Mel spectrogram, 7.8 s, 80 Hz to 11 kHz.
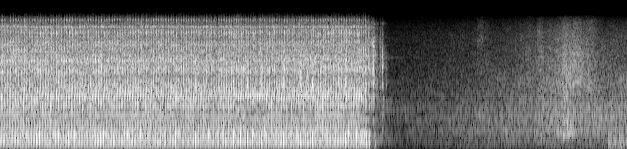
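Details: Echo SRM225 trimmer that sat long with fuel in it, with low compression and a no-start, test-run with choke after the carburetor mixture screw was set fully open: high, steady two-stroke buzz holding evenly, then cutting off.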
